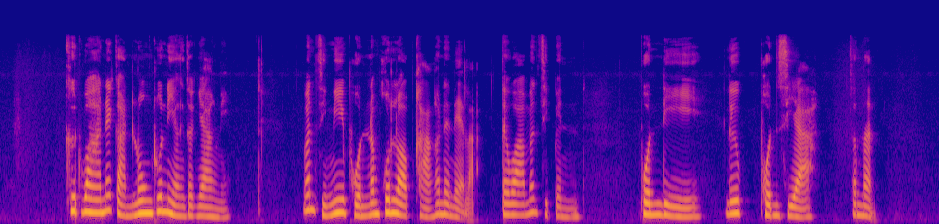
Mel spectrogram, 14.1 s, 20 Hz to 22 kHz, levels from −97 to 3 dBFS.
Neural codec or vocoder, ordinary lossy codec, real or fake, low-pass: none; none; real; none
